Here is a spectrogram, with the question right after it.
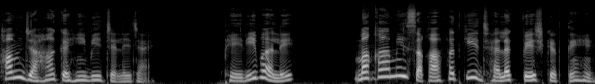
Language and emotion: Urdu, happy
